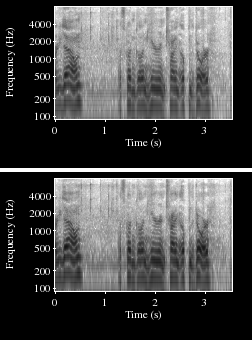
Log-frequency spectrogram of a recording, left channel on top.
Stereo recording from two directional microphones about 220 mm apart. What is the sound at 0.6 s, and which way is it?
Mechanisms, 30° right (ahead or behind).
